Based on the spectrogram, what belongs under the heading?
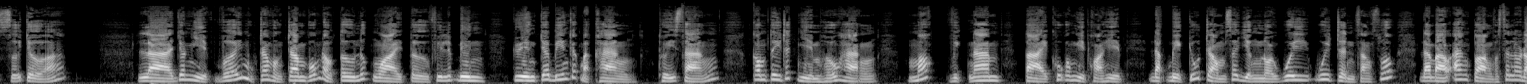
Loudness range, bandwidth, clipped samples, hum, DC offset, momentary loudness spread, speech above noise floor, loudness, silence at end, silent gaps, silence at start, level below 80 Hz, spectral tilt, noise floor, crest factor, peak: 3 LU; 17 kHz; under 0.1%; none; under 0.1%; 9 LU; 34 dB; -15 LUFS; 0 s; none; 0 s; -52 dBFS; -4.5 dB/octave; -49 dBFS; 14 dB; 0 dBFS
